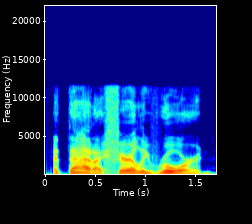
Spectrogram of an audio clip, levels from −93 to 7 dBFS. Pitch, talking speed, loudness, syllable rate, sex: 210 Hz, 175 wpm, -14 LUFS, 4.6 syllables/s, female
